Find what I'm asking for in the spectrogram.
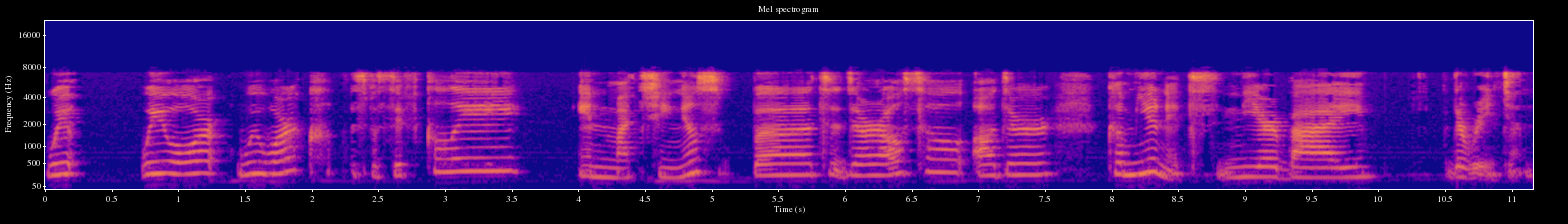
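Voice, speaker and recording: A woman's high voice at a very slow pace. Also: ordinary pitch variation. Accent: Brazilian Portuguese. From Brazil. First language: Portuguese. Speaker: PhD student researcher. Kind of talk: online presentation. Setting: video call with screen share. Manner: hesitant, with fillers and restarts.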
